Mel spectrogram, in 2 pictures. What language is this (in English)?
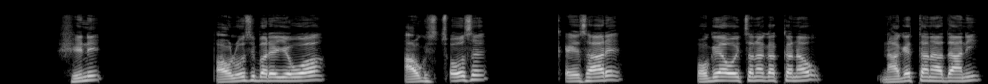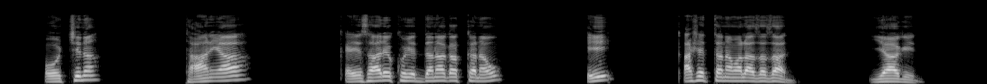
Dawro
